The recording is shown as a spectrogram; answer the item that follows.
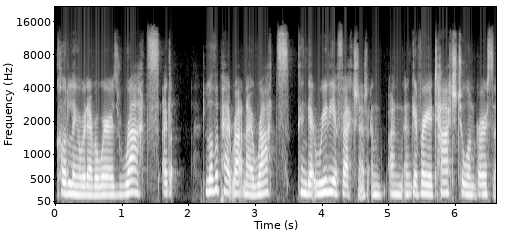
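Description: With an Irish accent, a woman of medium pitch talks at a very fast pace on a very clean recording with a silent background. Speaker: podcast co-host. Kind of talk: casual chat. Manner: animated.

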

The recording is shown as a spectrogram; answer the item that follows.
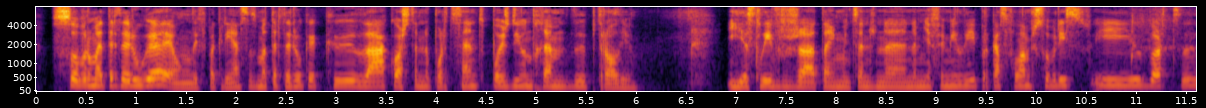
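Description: A woman with a normal speaking voice talks at a fairly quick pace and medium pitch. Her intonation is fairly even, on a very clean recording with a silent background. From Portugal, Algarve. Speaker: interview guest telling her love story. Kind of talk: casual interview, storytelling.

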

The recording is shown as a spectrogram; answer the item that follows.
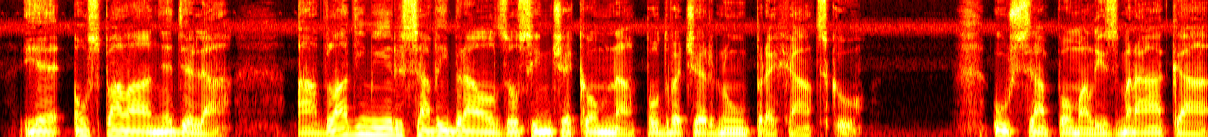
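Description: A dramatic tone from a man, fairly low in pitch with ordinary pitch variation, at a fairly slow pace. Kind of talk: true-crime scripted narration. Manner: measured, dramatic storytelling pace; grave, suspenseful, formal.

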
